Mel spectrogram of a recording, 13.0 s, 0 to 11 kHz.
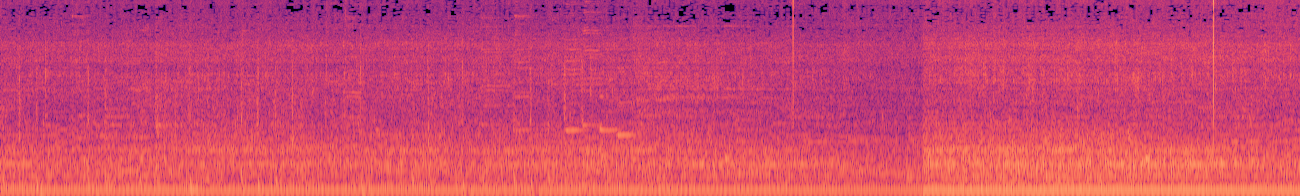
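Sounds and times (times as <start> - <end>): water trickling and bubbling: 0.0 - 8.0, 8.9 - 13.0
low hum: 0.0 - 13.0.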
